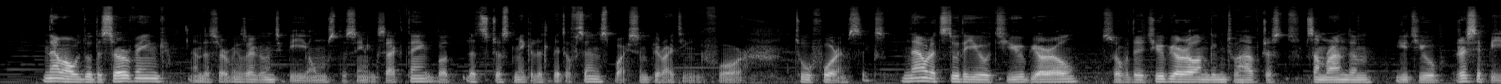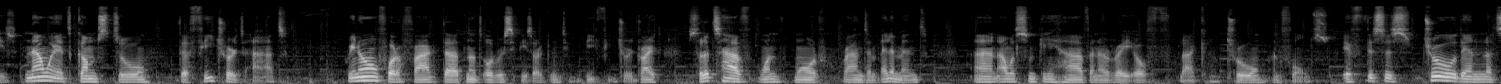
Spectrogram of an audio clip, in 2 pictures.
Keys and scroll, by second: 0.2 super+s, 0.2 super+Left, 0.4 super+d, 0.5 Right, 2.0 alt+Right, 2.6 alt+Right, 3.4 shift+super+Right, 3.6 shift+Left, 7.4 super+s, 7.6 alt+super+l, 7.7 super+s, 8.9 super+d, 13.0 alt+Up, 13.9 Return, 15.2 Up, 15.3 super+Right, 15.5 Return, 18.8 Right, 23.0 Right, 24.7 Return, 28.1 super+Right.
